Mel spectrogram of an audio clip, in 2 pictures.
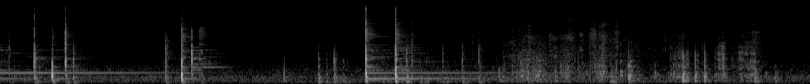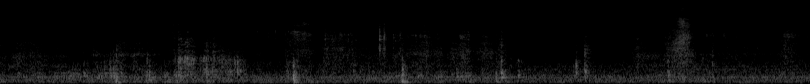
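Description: Hard plastic figure being handled and posed. There are a few sharp knocks in the first four seconds, two of them ringing briefly, then softer handling and rustling.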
